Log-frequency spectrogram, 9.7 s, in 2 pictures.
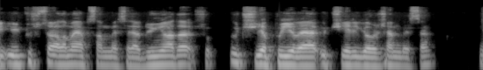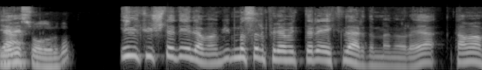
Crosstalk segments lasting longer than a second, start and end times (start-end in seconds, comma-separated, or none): none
